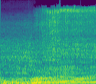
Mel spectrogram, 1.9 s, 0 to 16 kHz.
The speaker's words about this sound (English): The 23-year-old takes off, seen weaving through cars on the interstate in his Dodge Charger, and then you hear a crash.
